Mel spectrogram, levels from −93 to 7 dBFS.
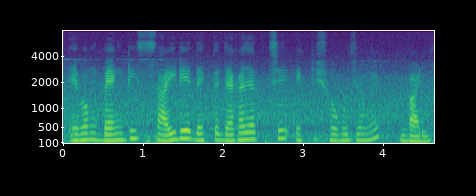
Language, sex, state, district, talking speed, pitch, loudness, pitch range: Bengali, male, West Bengal, Kolkata, 155 wpm, 165 Hz, -15 LUFS, 155-180 Hz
